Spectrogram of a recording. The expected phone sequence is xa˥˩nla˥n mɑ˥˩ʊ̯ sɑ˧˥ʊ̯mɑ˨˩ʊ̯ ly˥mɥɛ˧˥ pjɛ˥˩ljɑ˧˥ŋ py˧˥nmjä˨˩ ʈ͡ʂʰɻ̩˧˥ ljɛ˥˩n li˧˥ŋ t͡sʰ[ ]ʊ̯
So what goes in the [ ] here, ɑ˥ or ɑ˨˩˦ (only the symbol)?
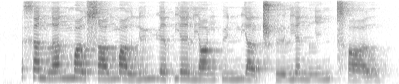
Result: ɑ˨˩˦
